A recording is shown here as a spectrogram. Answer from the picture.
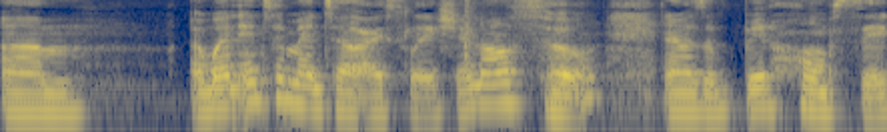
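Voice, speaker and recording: Speaking fairly quickly with a Jamaican accent, a woman uses a very deep, low pitch and lively intonation. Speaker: student. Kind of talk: class presentation.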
